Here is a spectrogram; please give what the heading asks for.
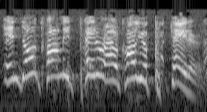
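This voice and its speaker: A bumbling, easily rattled family man who stammers through every line. His voice is unusually high and jumps around a lot. It sounds like a muffled old radio show, with a studio audience roaring behind it. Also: big pitch swings, measured pace, a loud crowd, very noisy, heavily acted. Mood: exasperated. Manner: stammering, sputtering. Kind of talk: 1950 radio sitcom acting. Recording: old radio broadcast with loud audience laughter.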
